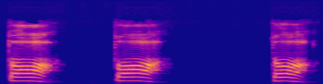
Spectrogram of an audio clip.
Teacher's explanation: তয়ের মাখরাজের সময় জিহ্বার মধ্যভাগ কি হবে? উঁচু হবে। ত ত ত, এটা হলো তয় বয়, মোটা অক্ষর।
